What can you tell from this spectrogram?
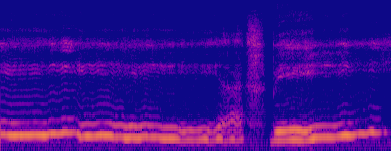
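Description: A man singing unaccompanied in a gospel style, drawing out long notes that bend and waver in a run, with a quick breath about three seconds in.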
